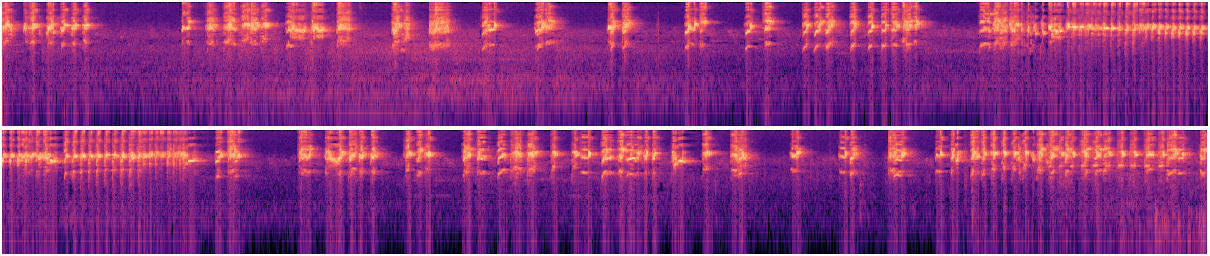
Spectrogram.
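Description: Caged finches chirping and singing: rapid runs of short, high-pitched chirps, with a longer unbroken stretch of song in the middle.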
